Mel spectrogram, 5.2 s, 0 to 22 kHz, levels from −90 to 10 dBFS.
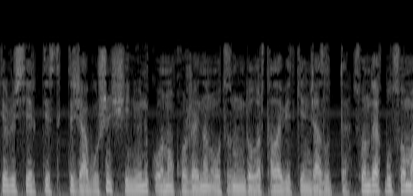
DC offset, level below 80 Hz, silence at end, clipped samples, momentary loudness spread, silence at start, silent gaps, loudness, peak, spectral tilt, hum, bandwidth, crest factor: under 0.1%; -52 dBFS; 0 s; under 0.1%; 5 LU; 0 s; none; -29 LUFS; -12 dBFS; -7 dB/octave; none; 8.4 kHz; 14 dB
